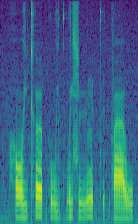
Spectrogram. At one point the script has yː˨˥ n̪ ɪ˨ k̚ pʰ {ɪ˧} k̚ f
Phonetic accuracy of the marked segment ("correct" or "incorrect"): incorrect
